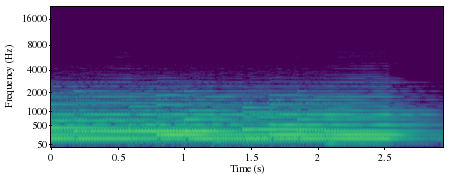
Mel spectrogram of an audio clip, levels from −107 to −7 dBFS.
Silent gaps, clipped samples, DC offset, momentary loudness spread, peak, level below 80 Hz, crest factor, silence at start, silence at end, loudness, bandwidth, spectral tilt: none; under 0.1%; under 0.1%; 4 LU; -24 dBFS; -72 dBFS; 12 dB; 0 s; 0 s; -37 LUFS; 3.1 kHz; -10.5 dB/octave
